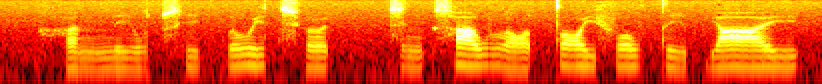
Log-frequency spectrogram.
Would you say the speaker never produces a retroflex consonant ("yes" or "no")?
yes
